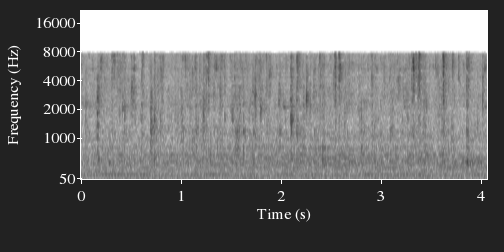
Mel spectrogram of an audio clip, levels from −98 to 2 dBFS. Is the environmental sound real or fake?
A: real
